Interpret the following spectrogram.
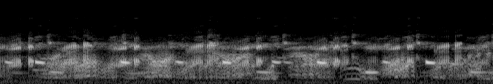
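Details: Many frogs croak together in a dense, continuous chorus: short rasping pulses overlap with brief clear whistle-like notes that recur every second or so, with no other sounds.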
